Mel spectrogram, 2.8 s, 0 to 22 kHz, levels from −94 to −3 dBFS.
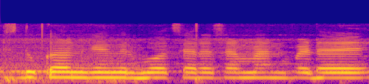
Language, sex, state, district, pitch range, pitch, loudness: Hindi, female, Rajasthan, Bikaner, 215-225 Hz, 220 Hz, -15 LUFS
